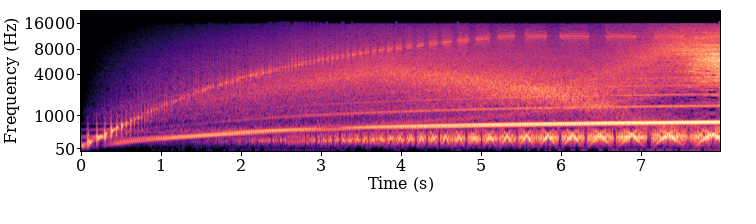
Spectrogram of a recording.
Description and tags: i designed these in renoise stacking various of my samples and synths presets, then bouncing processing until it sound right for my use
